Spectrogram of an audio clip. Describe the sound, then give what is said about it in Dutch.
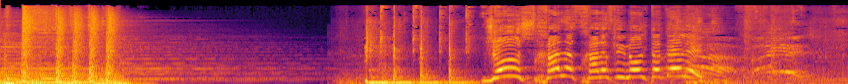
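A burst of sharp knocks on a wooden doorpost by an Israeli soldier in a TikTok video from Gaza, then a pause, more hard raps, and his loud shouting voice calling on someone to open the door of a destroyed house. “We horen hier een Israëlische militair die op een deurpost klopt.”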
